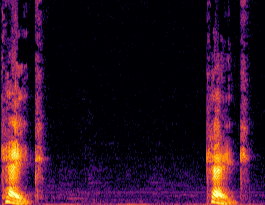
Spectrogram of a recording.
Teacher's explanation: So the tongue glides for the position of the second vowel sound E. A. We begin with monophthong E and end with monophthong E, as in cake. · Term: closing diphthong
